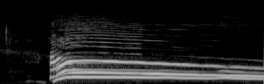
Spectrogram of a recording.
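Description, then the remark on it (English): A wolf howls once, loud, starting abruptly after a brief hush and holding a long, smooth, slowly falling note until the end. “In this portion of the show, we like to support our United States wolves and bear populations.”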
